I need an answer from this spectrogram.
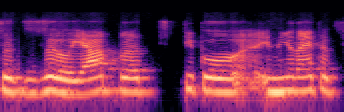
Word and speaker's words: Zylia: is korean it's a female female name we pronounce it zelia but people in the united states i guess they pronounce it xylia right all right okay and another quick question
